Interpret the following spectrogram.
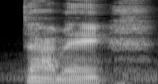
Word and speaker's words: Dame: So I guess it's pronounced Dame. Yes, Dame.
